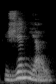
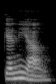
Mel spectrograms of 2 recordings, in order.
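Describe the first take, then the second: First: The g is soft, like the s in measure. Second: The g is hard, like the g in go. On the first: The speaker calls it right. "This time it will be correct" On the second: The speaker calls it wrong. "I obviously mispronounced the, the G there"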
